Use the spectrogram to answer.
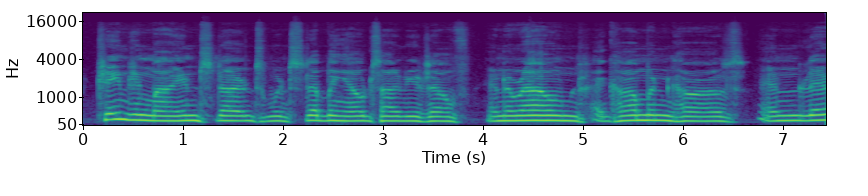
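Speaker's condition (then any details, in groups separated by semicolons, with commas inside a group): Cerebral palsy, spastic, severe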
